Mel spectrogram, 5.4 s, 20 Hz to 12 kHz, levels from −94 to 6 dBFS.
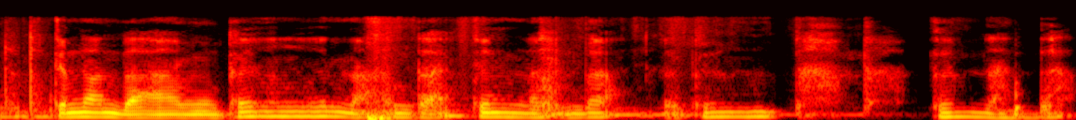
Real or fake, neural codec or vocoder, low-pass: fake; codec, 16 kHz, 2 kbps, FreqCodec, larger model; 7.2 kHz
